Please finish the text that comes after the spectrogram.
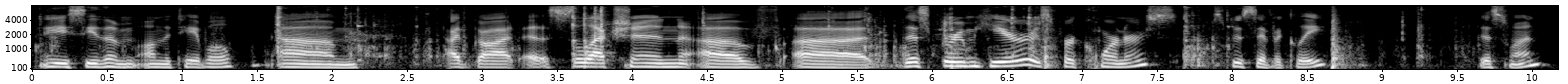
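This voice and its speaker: A woman playing an awkward, unfiltered broom salesperson in improvised comedy, rambling haltingly in a matter-of-fact way. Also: low-pitched, background noise. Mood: awkward, casual. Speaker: product demonstrator on a comedy podcast.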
